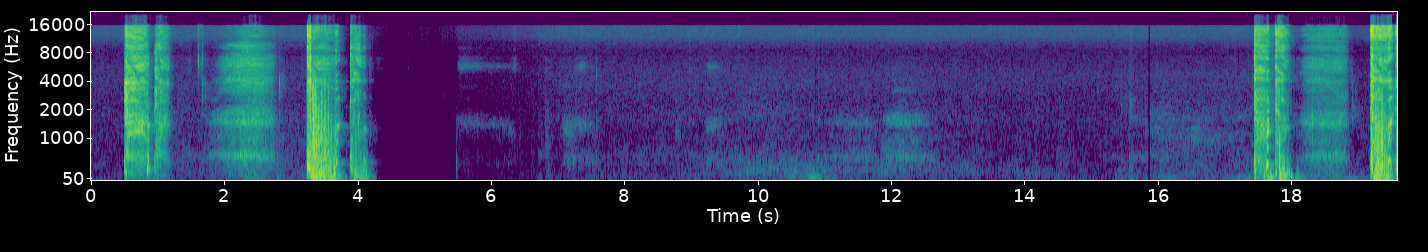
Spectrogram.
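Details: A girl with a barking cough of unknown cause, recorded with poor sound quality: short, harsh, forceful coughs in three clusters separated by a long quiet stretch.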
